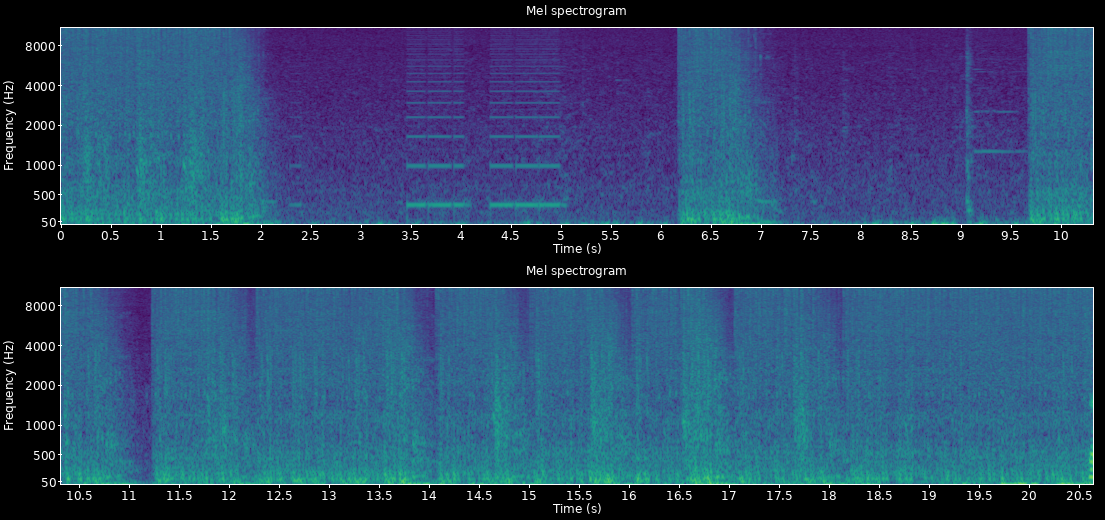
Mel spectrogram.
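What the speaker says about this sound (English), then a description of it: "But still, that's a lot of cannons." Cannons fire in the vehicle-building game Trailmakers: loud, dense broadband volleys of rapid blasts, broken by two short quieter gaps with steady electronic tones, then a long continuous barrage.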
